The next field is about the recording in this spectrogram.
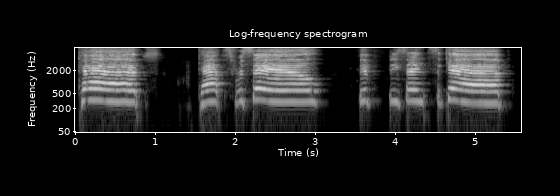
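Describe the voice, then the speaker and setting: A woman's voice: sits high, little pitch movement, very slow, a bit bright, voice pushed up, heavily acted. A woman voicing a male cap peddler who calls out his wares in a sing-song way. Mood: calling out. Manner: sing-song street calling.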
